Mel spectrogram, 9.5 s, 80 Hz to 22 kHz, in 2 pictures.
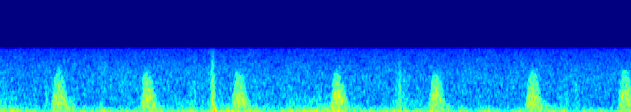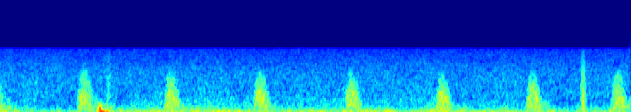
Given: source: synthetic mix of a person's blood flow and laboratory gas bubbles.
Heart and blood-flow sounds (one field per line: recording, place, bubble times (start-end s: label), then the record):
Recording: Doppler ultrasound of blood flow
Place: subclavian vein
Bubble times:
no bubbles
From the record:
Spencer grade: 0 (complete lack of bubble signals)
